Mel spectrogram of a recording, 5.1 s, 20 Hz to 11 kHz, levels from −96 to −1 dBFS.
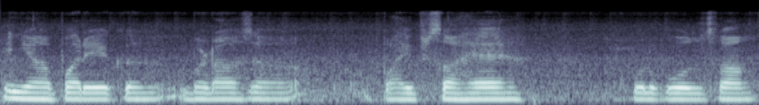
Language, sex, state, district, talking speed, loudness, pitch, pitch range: Hindi, male, Uttar Pradesh, Shamli, 130 wpm, -17 LUFS, 155 Hz, 150-155 Hz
